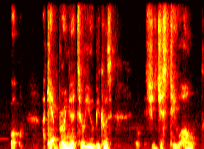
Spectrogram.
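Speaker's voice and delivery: whispered line. Voicing a man who leans in closer: whispering NPC. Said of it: "He's whispering and he's kinda".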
